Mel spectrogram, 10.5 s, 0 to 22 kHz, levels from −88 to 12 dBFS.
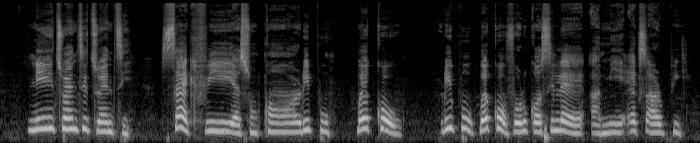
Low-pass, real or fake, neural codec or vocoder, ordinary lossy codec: none; fake; vocoder, 48 kHz, 128 mel bands, Vocos; none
